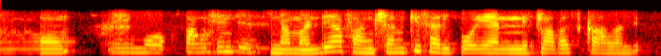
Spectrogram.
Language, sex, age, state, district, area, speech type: Telugu, female, 18-30, Telangana, Bhadradri Kothagudem, rural, conversation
